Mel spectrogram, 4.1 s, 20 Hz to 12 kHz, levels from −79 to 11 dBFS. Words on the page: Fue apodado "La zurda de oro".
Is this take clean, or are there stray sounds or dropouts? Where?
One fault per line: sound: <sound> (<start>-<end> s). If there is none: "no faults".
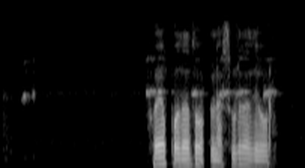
no faults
